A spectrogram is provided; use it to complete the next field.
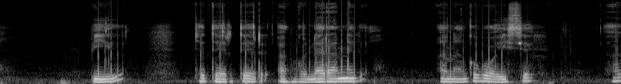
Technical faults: periodic USB or driver dropouts

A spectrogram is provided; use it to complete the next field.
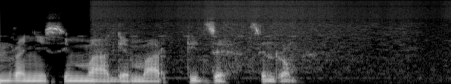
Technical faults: noise suppressor artifacts

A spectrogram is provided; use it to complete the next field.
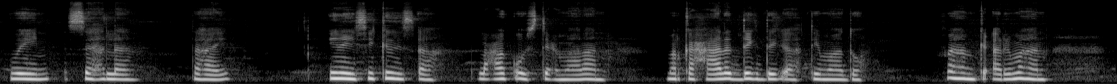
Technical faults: none

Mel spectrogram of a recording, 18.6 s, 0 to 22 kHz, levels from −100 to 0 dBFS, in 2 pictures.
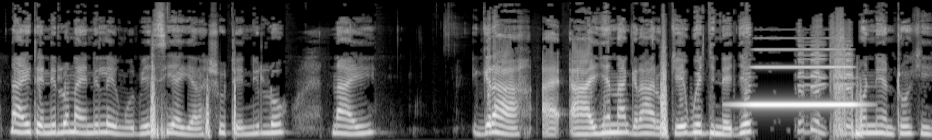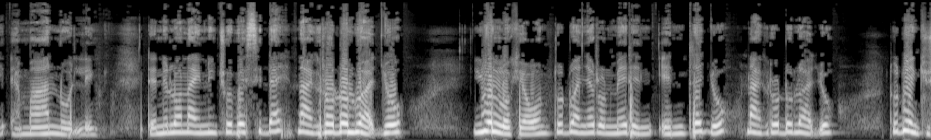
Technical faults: loudspeaker feedback squeal

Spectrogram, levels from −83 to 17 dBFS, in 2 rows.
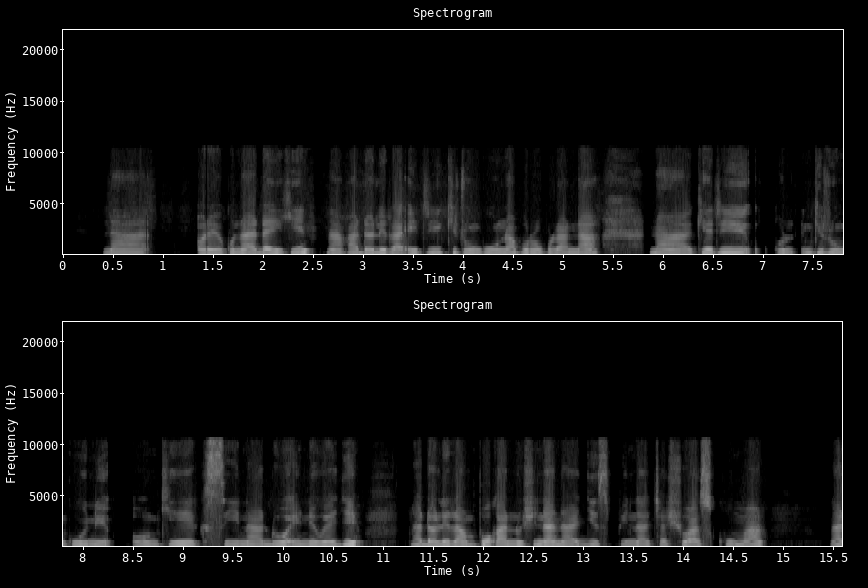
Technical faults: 4-bit ADPCM compression

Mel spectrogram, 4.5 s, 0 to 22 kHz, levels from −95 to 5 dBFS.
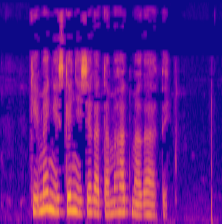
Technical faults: WMA compression; pre-echo

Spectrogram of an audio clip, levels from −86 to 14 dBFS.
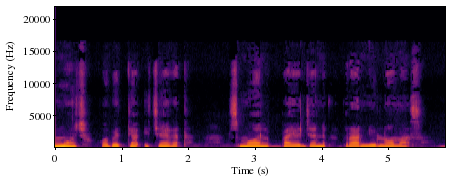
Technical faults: compressed frames skipped

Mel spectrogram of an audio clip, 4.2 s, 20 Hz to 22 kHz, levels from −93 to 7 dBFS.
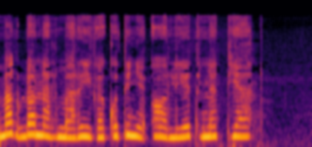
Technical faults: HE-AAC compression

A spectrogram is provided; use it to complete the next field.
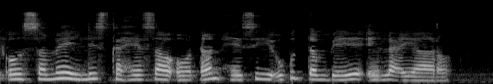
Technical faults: HE-AAC compression

